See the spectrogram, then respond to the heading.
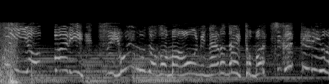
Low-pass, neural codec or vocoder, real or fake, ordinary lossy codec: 7.2 kHz; none; real; none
